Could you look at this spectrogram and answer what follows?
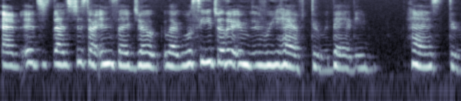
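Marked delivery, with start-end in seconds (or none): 3.3-5.8 mafia-boss voice, lower and slower. Quoting an inside joke shared with her brother, in a little Godfather voice. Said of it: "he's got like the little Godfather voice".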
